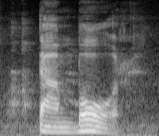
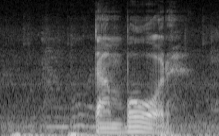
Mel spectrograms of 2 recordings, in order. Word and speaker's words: tambor: Tambor. Tambor. Right, soft sounding R here.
